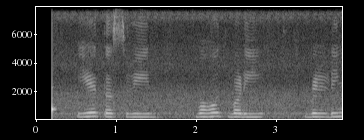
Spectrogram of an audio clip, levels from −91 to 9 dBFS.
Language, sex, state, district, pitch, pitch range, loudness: Hindi, female, Haryana, Rohtak, 235 Hz, 230-245 Hz, -25 LUFS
